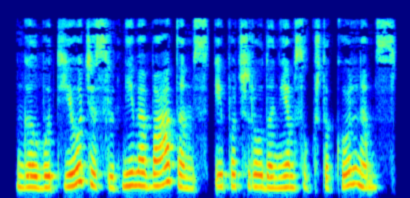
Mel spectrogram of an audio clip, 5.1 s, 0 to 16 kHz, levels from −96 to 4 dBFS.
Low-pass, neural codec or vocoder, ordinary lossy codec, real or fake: 14.4 kHz; vocoder, 48 kHz, 128 mel bands, Vocos; MP3, 48 kbps; fake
